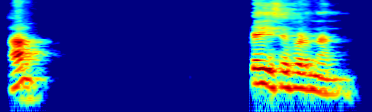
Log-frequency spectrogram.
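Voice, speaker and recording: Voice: mid-range voice, lively intonation, dark tone. A Torah teacher leading a scripture class, often putting questions to the listeners and stretching out key phrases. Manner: asks the class rhetorical questions; slow, drawn-out emphasis on key phrases. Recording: roomy echo.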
